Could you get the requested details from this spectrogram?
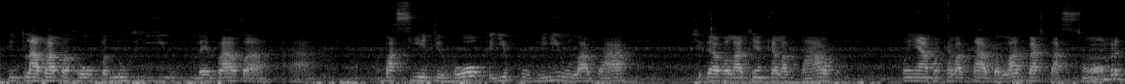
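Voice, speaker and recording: A woman speaks at a fairly slow pace. Noticeable background noise and audible room echo are present. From Brazil, Ceará (Northeast). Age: 60s. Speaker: interviewee sharing life memories. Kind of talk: casual interview chat.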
